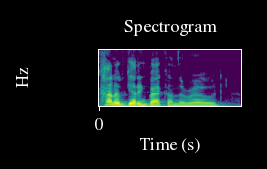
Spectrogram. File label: Mystery Voice voice clip only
